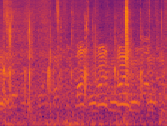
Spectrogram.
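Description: Baseball field sound: indistinct voices of players and spectators calling out in short shouts, with a few sharp knocks.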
